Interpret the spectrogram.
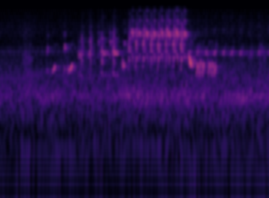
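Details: Marsh wren song: a few high scratchy introductory notes, then a fast buzzy rattling trill lasting about half a second, ending in a short lower chattering tail.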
